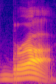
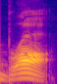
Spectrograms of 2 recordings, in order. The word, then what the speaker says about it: bruh: I said it wrong. It's bruh or bra. So the younger kids they they they obviously still learning things and stuff like that and they say bra like a woman's bra.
